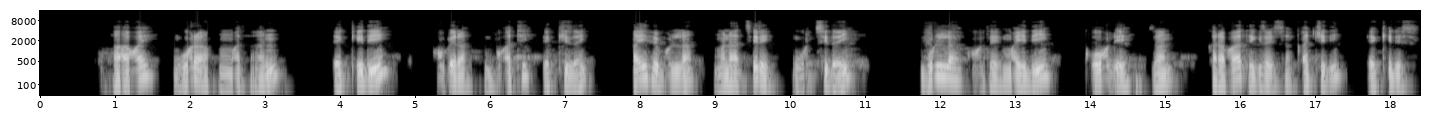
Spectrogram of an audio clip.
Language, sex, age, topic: Gamo, male, 25-35, agriculture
